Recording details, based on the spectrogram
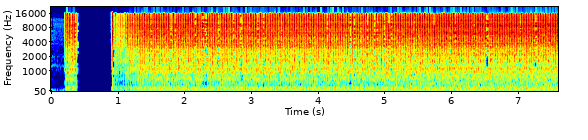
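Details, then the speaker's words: Diesel car with original French turbo, noise began after timing kit, water pump and tensioner were replaced: idle with fast even metallic rattle, three to four a second, over a harsh rasp; metal on metal, turbo shaft broken inside. "اوكي هذاك الحس نتاعو حديد يمس في حديد، هذا طلع المشكل بالضبط في اللاكس نتاعو، في السيجمون تكسر من داخل فهمني."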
